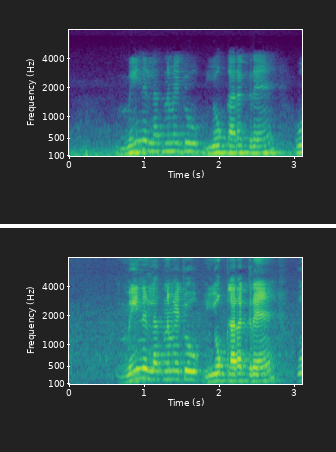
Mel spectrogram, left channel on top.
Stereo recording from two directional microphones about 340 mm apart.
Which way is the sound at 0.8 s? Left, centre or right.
Right.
